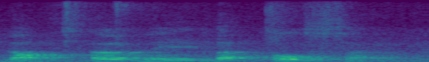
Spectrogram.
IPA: nɒʔ əʊnli bəʔ ɔːlsəʊ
